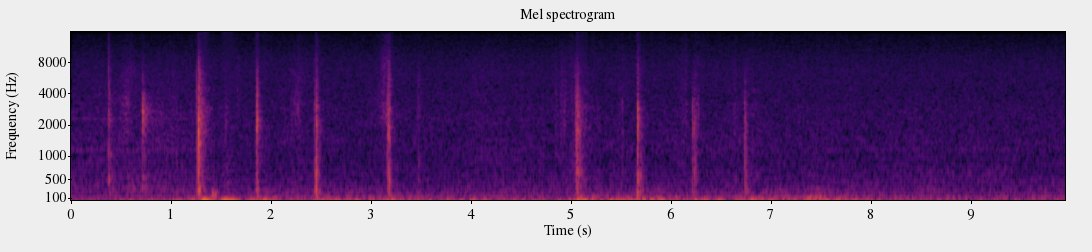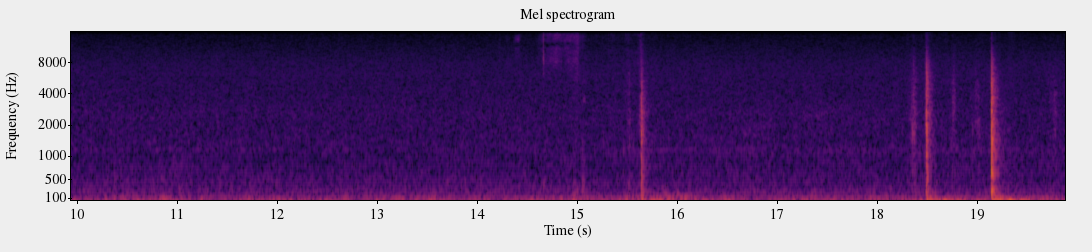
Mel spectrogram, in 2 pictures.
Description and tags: Grabado en UIO pasos para escenas, grabado con mic omni audix tm1
Foley, Microphone, UIo, SFX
